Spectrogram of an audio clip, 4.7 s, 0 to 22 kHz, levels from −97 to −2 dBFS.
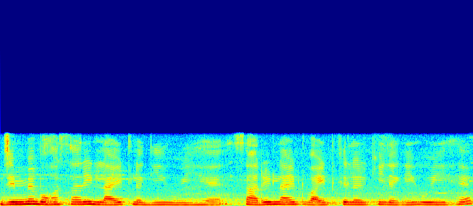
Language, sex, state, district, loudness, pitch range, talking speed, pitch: Hindi, female, Goa, North and South Goa, -16 LUFS, 215-240 Hz, 205 wpm, 225 Hz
